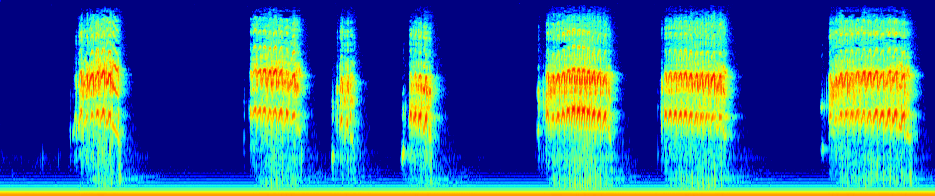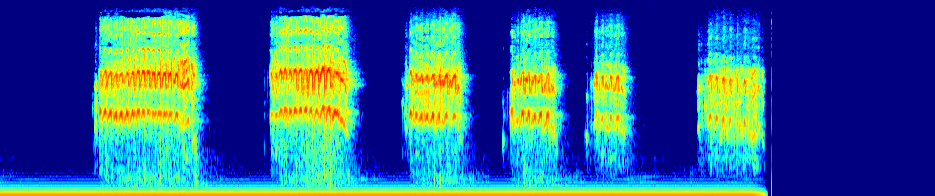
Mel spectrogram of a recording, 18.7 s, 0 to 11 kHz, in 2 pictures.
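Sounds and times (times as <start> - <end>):
raccoon chittering with squeaks: 0.8 - 1.3, 2.5 - 4.4, 5.4 - 7.4, 8.2 - 9.2, 10.3 - 11.4, 12.0 - 15.7, 16.3 - 17.0.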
